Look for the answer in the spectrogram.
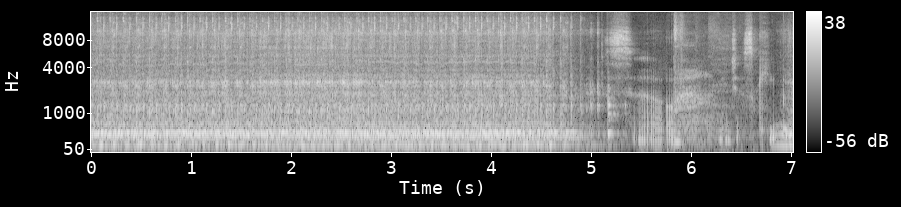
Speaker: just to warn you the motor on Pearl it's got this plastic shaft that is really noisy it works but it's really noisy so just ignore that noise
